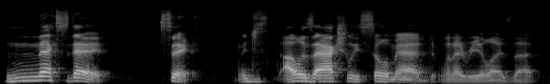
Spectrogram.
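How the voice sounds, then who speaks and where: Man, raspy voice, sore throat, casual podcast talk, mid-pitched. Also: expressive, a little slow, fairly bright tone. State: throat still sore after illness. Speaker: podcast co-host. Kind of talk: casual chat.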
